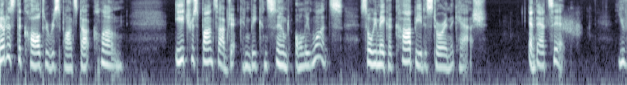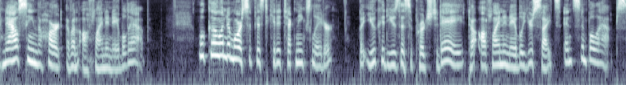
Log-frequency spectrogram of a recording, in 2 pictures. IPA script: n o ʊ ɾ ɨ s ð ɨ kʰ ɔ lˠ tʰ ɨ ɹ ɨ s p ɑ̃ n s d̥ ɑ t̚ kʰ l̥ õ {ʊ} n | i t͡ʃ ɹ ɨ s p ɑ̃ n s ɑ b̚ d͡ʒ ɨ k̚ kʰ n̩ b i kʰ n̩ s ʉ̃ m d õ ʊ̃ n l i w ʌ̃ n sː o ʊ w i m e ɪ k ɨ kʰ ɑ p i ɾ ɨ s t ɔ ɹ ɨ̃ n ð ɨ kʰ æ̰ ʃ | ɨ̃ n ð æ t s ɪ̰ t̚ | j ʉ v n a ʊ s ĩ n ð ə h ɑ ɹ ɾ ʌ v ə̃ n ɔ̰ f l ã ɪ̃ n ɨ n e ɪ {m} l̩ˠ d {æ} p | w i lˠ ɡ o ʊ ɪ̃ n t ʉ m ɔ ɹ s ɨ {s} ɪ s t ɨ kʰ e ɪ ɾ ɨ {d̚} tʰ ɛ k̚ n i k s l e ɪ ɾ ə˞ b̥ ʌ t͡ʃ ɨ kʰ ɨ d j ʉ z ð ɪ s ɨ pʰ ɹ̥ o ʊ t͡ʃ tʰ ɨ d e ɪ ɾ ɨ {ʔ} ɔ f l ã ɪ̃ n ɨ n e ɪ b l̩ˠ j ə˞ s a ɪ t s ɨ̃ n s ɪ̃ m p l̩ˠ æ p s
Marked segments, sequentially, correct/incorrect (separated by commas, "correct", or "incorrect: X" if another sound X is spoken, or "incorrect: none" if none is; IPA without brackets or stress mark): incorrect: ʊ̃, incorrect: b, correct, incorrect: f, correct, correct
